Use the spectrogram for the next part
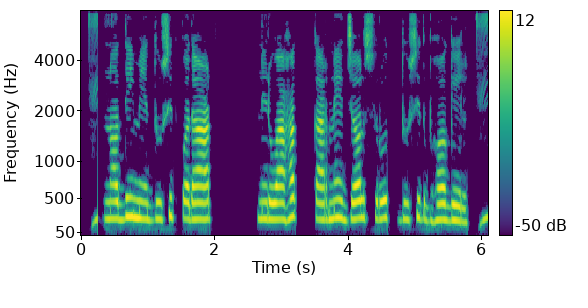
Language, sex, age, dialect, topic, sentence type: Maithili, female, 18-24, Southern/Standard, agriculture, statement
